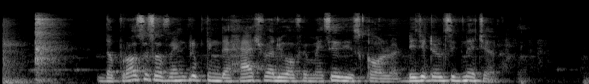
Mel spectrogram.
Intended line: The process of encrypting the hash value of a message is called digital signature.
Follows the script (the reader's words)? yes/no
yes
